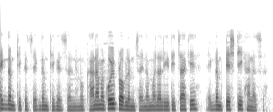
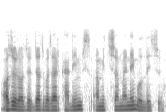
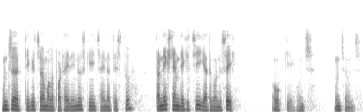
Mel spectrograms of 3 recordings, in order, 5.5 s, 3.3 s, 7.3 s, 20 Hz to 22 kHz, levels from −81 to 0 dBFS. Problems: none marked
